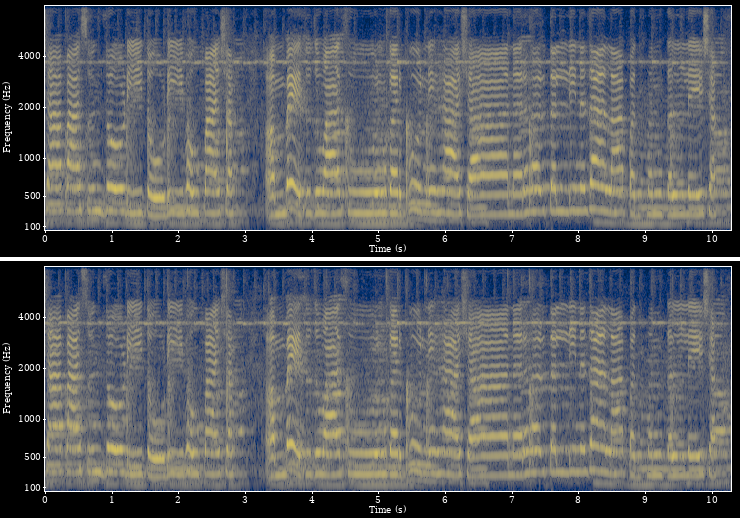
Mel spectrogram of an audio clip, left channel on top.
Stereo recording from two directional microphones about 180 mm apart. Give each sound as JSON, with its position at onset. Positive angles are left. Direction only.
{"t": 0.0, "sound": "music", "side_deg": 0}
